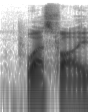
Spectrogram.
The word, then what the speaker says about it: Westphal: Westphal, you said it right, yeah.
